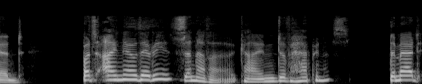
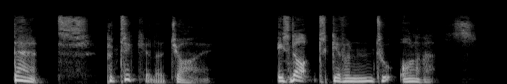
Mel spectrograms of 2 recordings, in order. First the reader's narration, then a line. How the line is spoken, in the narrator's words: she said solemnly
